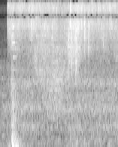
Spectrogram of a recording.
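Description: Kitchen faucet running in a steady stream as water is drawn for the recipe, after a brief knock about a quarter second in.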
